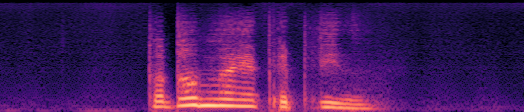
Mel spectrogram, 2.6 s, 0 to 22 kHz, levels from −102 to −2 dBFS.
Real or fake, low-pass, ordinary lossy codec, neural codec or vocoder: fake; 19.8 kHz; none; codec, 44.1 kHz, 0.9 kbps, DAC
